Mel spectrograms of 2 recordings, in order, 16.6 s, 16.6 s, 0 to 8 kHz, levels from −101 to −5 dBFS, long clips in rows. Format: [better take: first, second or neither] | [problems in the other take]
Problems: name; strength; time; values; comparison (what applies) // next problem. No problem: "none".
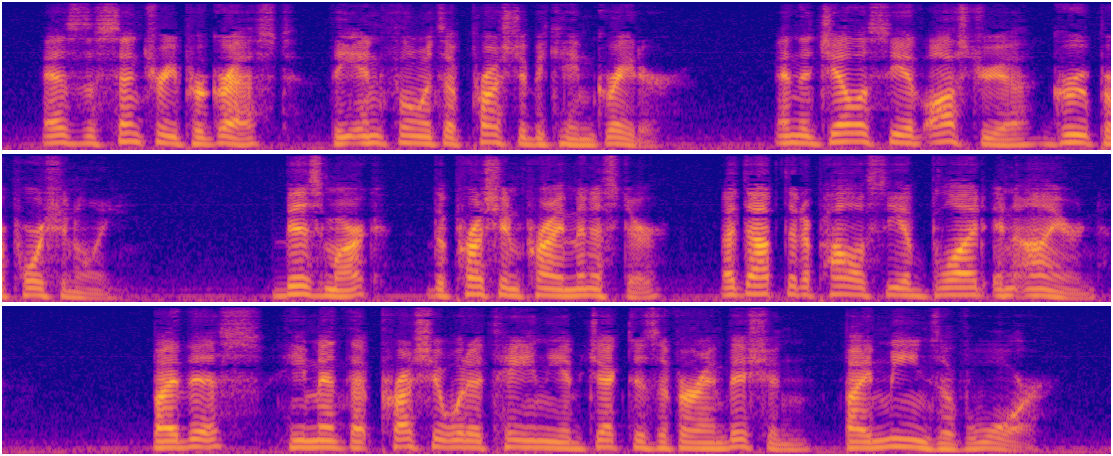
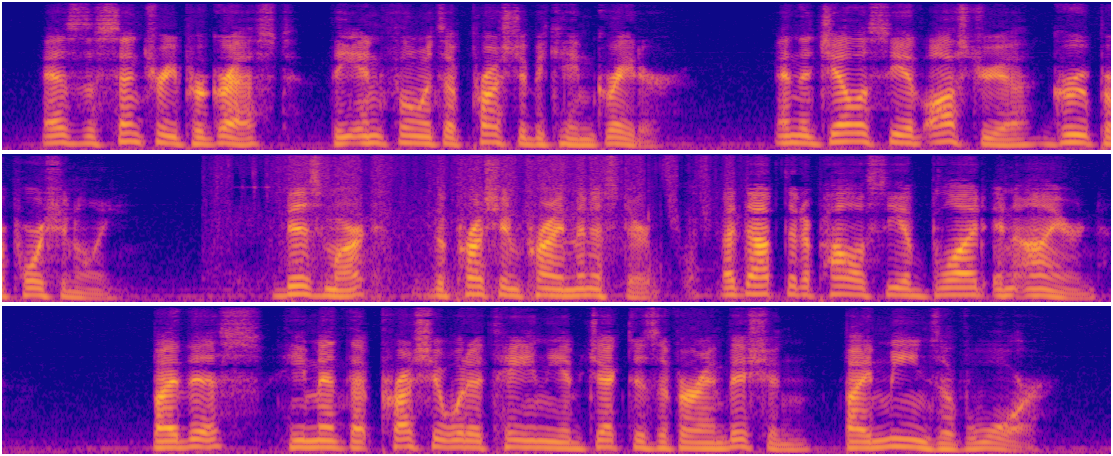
first | noise reduction (neural separator model SepFormer DNS4)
